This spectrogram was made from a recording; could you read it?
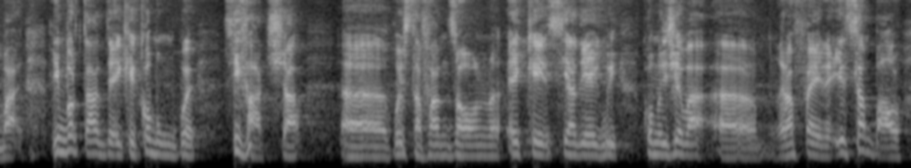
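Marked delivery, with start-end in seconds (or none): none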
